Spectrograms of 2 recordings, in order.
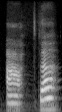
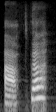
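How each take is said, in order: The two takes are said the same way.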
